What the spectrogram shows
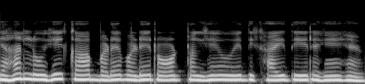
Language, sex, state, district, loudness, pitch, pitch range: Hindi, female, Goa, North and South Goa, -11 LUFS, 205 Hz, 200-215 Hz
